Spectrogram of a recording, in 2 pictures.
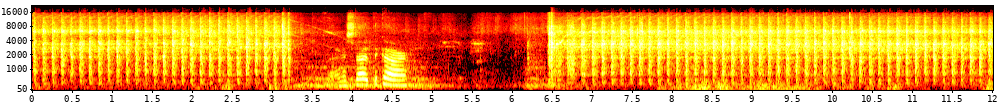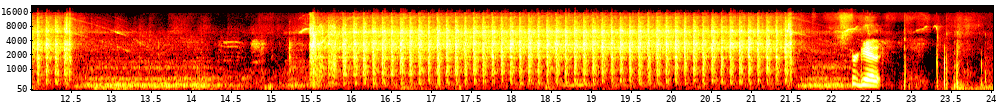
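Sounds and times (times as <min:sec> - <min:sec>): car starter cranking engine: 0:00.0 - 0:03.5, 0:06.2 - 0:12.9, 0:15.2 - 0:22.0.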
